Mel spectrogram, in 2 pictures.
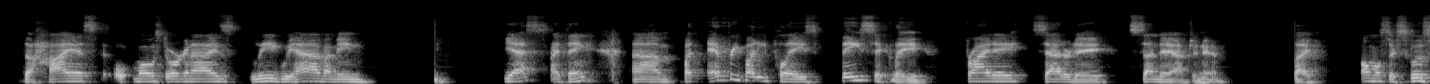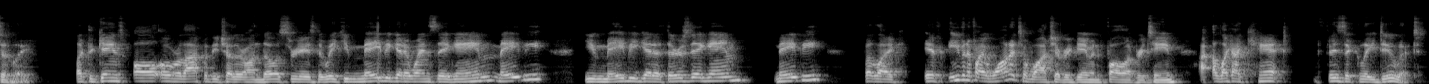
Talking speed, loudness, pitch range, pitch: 155 wpm, -19 LUFS, 115-150 Hz, 130 Hz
